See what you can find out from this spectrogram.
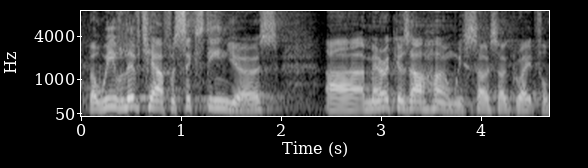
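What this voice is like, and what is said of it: South African accent. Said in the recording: “What is that weird accent? Is it Australian? No, it's not. Is it British? No, it's not. It's South African.”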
